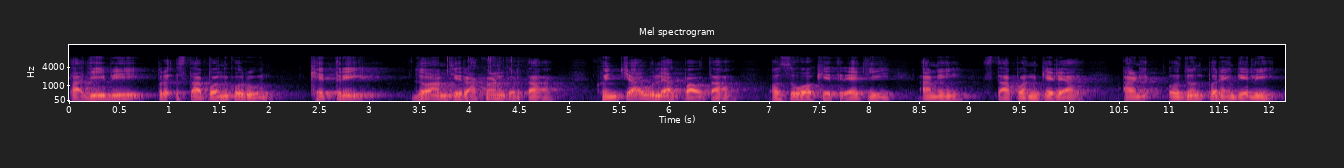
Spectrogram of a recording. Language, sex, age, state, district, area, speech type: Goan Konkani, male, 60+, Goa, Canacona, rural, spontaneous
